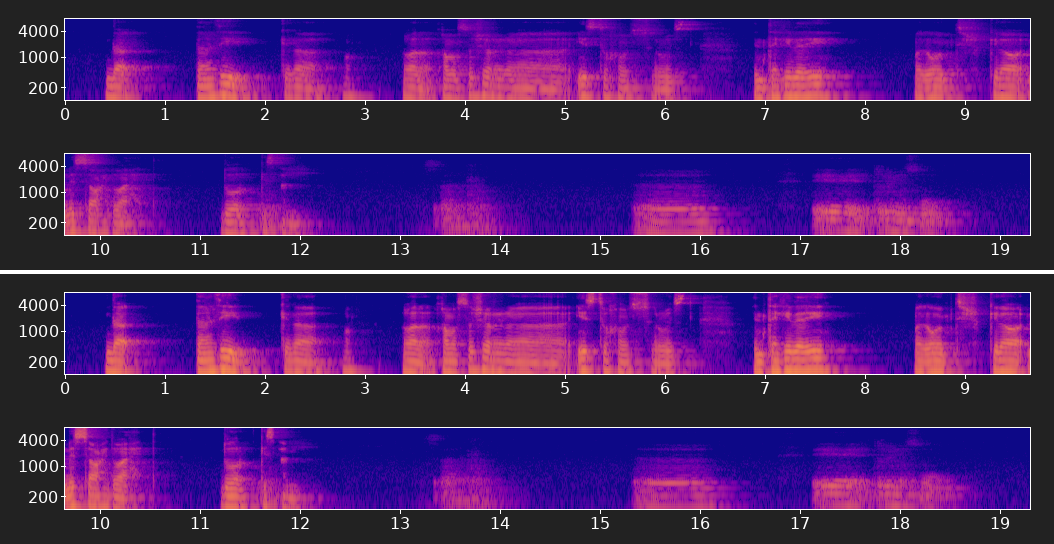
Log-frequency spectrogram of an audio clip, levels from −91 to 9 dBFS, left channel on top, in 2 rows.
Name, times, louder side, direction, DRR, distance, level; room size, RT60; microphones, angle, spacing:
voice 1, 0.4-0.7 1.3-1.9 2.2-2.9 3.4-7.7 8.5-10.4 11.2-12.0, right 5 dB, 85° right, 13 dB, 0.6 m, -31 dB
voice 2, 11.5-12.0 13.2-13.9 15.3-16.1 16.8-18.3, left 1 dB, 25° left, -9 dB, 7.0 m, -42 dB
19.0 x 9.7 x 4.2 m, 0.78 s
head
